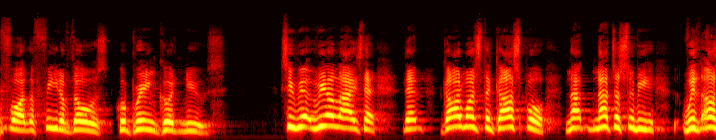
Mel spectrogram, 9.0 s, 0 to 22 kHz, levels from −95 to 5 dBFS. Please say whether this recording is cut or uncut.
cut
